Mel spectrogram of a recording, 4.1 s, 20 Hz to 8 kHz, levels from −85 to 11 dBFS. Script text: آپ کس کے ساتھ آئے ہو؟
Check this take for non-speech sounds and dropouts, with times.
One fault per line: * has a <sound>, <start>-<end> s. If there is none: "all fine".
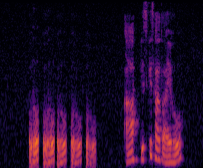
* has a laugh, 0.6-1.9 s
